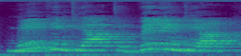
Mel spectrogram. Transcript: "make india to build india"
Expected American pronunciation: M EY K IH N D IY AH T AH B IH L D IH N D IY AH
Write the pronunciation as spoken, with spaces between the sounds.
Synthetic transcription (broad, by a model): M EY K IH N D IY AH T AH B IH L IH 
